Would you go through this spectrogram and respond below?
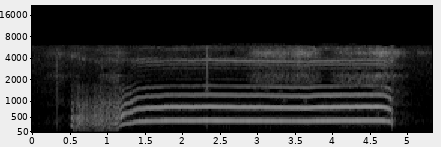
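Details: A cat making weird noises: one sustained, flat, strongly tonal yowl lasting nearly four seconds after a rough breathy onset, ending abruptly, with little else audible.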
